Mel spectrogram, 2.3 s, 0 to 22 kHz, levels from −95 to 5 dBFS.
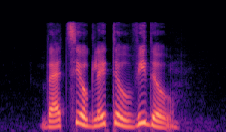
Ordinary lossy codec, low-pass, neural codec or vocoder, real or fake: none; 10.8 kHz; codec, 24 kHz, 0.9 kbps, WavTokenizer, medium speech release version 2; fake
